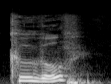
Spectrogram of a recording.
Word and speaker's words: kugel: can completely imagine like a kugel which rhymes with Google if you are interested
